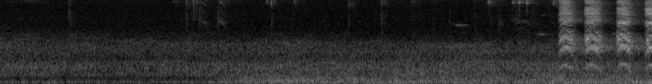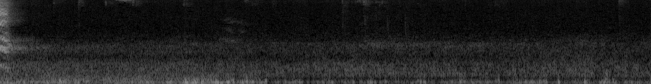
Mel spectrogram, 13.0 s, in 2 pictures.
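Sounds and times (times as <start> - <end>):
low outdoor rumble: 0.0 - 13.0
harsh bird calls: 4.6 - 6.9.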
